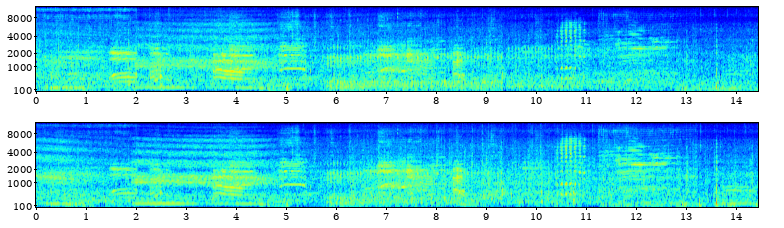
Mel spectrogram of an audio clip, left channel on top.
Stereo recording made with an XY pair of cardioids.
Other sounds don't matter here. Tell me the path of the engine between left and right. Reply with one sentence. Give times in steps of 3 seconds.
In this clip you hear the engine on the right from 0 s, in the centre from 3 s and on the left from 6 s.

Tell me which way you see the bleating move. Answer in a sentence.
In this clip you hear the bleating go from the left side to the right.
